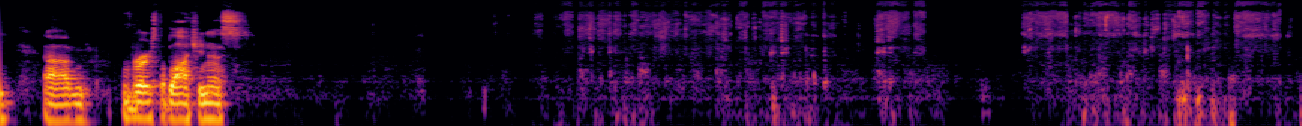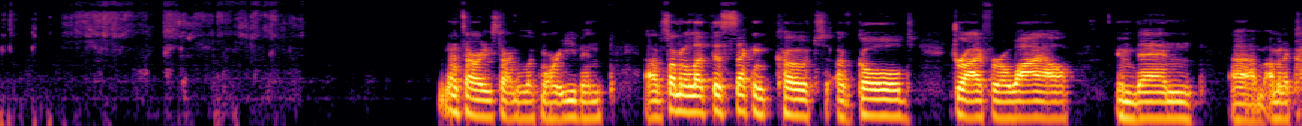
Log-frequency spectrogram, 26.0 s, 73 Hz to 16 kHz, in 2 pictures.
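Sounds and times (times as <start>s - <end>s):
cloth rag rubbing on wood: 5.2s - 9.3s, 10.2s - 16.1s.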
